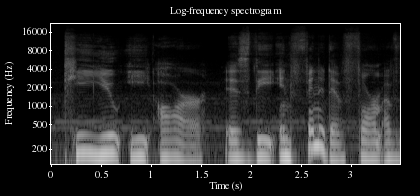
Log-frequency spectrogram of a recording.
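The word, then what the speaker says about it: tuée: However, in the sentence, Omar Matua, that verb should have been conjugated to tue, spelled T-U-E-E. While these 2 different verb forms are pronounced exactly the same, the difference is pretty notable.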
